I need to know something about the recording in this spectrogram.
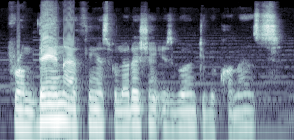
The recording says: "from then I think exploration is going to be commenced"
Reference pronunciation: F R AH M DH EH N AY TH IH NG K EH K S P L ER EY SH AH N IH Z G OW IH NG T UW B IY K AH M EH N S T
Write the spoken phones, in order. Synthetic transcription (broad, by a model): F R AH M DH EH N AY TH IH NG K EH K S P L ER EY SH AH N IH Z G OW IH NG T UW B IY K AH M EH N S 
